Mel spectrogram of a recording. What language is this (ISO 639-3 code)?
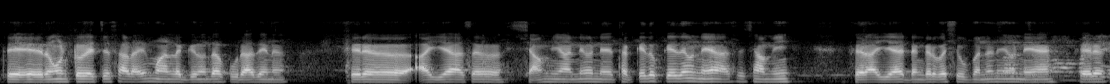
doi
